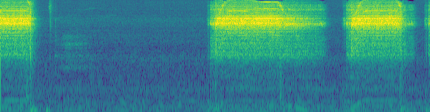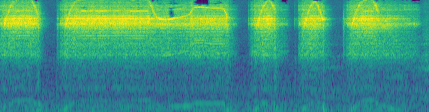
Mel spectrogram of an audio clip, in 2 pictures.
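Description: A Furitek Stinger RC car motor with a Micro Komodo and Lizard Pro setup whines up in short high-pitched bursts, about seven throttle pulls that each stop abruptly when released, loud and close with no voices.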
